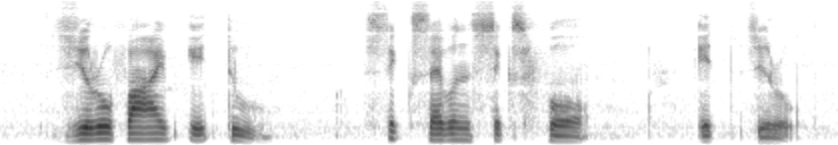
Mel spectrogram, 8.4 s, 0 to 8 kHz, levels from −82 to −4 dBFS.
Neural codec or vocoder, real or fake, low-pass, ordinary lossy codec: none; real; none; none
